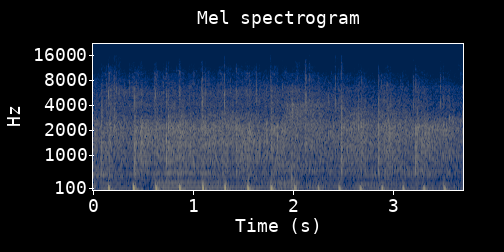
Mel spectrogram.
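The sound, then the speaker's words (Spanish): An audience applauds Christ for his work on the cross, steadily clapping in a dense wash of many hands, with a rhythmic low thumping pulse running underneath throughout. “¿Por qué no le dan un aplauso a Cristo por su obra en la cruz?”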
